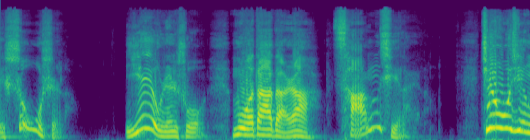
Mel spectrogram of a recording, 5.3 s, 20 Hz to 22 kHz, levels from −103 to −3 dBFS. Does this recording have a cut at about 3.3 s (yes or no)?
yes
